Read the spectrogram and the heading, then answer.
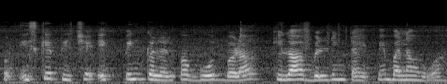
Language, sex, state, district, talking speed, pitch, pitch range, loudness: Hindi, female, Haryana, Charkhi Dadri, 215 wpm, 215 Hz, 200-225 Hz, -20 LUFS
